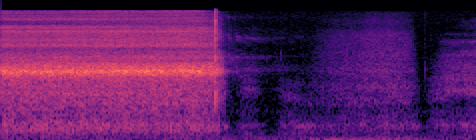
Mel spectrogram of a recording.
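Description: Direct-lung draw on a Smok TF sub-ohm tank: a steady, airy hiss of air pulled through the tank's airflow and over the firing coil, which stops suddenly about a second in. A faint exhale follows.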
